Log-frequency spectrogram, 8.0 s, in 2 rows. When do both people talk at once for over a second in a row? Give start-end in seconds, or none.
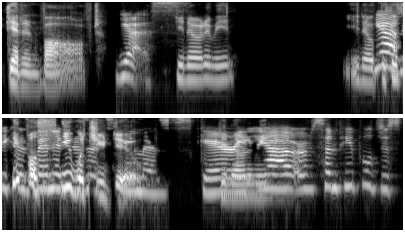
3.7-5.4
